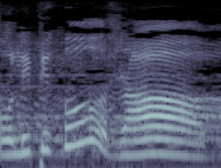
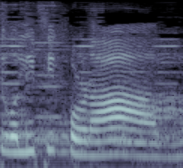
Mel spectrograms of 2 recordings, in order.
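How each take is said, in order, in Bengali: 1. শেষ শব্দটি সরাসরি 'r' ধ্বনি দিয়ে শুরু হয়। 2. শেষ শব্দটি 'o' ধ্বনি দিয়ে শুরু হয়। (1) "বাবা বলছেন না বাবা অলিপিক রাব" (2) "আমি বলছি অলিপিক ওড়াব"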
